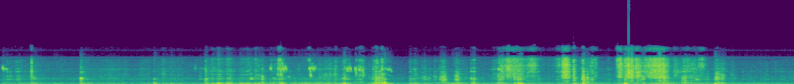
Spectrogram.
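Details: Irregular rustling, scraping and tapping over a steady low hum, with no clear animal call.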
